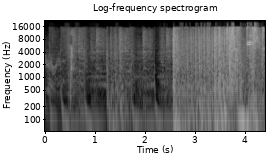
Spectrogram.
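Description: Gunfire from a Call of Duty match at a CDL Major 1 championship, with bursts of shots that grow into a dense, loud volley in the second half, while voices talk underneath.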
